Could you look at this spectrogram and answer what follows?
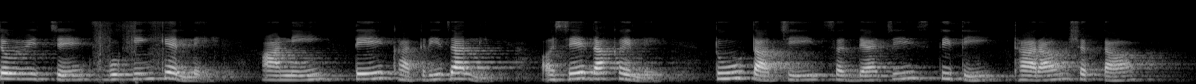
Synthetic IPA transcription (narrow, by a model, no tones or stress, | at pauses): t͡ɕəwʋit͡sebukiŋɡkelːe | aɽ̃it̪ekʰat̪ɾid͡zali | ə̰sed̪akʰəjle | t̪ut̪at͡ɕisəd̪jat͡ɕist̪ʰit̪it̪ʰaɾaʋuɕək̚t̪a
